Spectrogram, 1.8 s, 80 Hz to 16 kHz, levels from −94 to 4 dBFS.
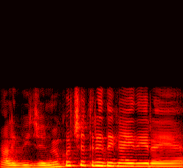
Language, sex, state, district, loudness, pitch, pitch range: Hindi, female, Bihar, Sitamarhi, -28 LUFS, 215 Hz, 185-310 Hz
